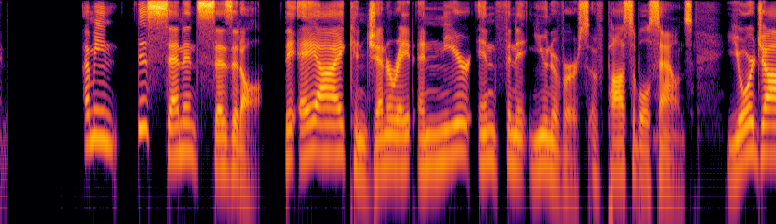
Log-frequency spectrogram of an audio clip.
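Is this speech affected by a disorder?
No.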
